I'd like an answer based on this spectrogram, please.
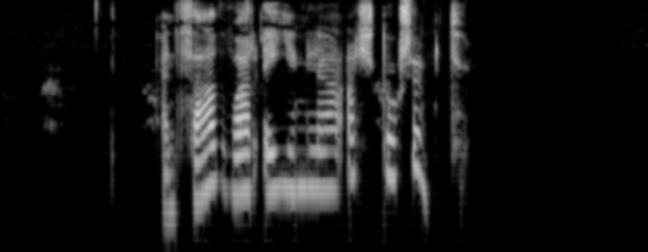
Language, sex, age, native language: Icelandic, female, 30-39, Icelandic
